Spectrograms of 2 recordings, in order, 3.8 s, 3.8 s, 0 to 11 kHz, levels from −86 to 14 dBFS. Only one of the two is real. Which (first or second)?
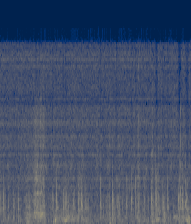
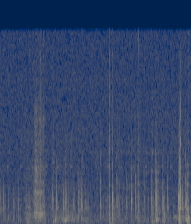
second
